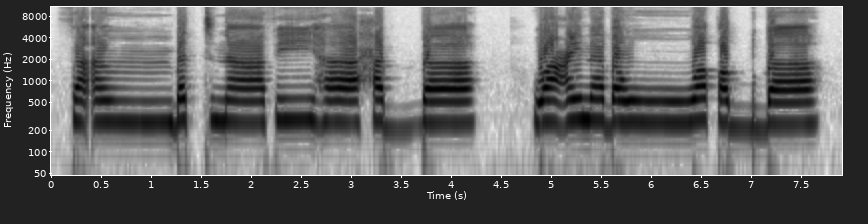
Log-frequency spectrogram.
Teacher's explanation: یہاں حرف العین کو ہم حلق کے درمیان والے حصے سے ادا کریں گے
